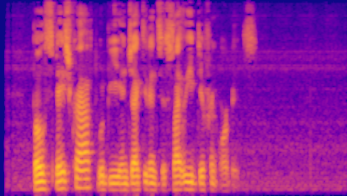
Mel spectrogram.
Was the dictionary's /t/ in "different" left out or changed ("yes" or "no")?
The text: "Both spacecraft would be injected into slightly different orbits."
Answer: no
